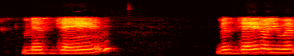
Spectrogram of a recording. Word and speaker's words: Jhane: people okay here's my guess okay okay Miss Jane are you with me right now I hope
